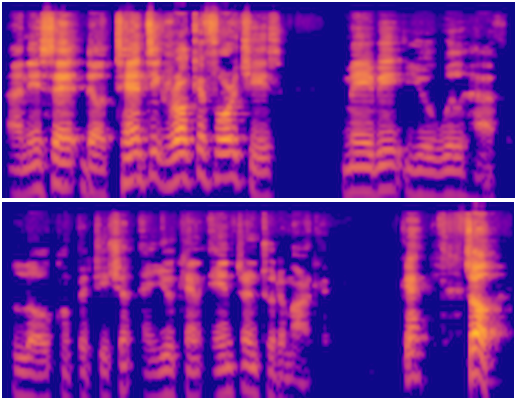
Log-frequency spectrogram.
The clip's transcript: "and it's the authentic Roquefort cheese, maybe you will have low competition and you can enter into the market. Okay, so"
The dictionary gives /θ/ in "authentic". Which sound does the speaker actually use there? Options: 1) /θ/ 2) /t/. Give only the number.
2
